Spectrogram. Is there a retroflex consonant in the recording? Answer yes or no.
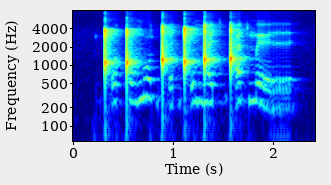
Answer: no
